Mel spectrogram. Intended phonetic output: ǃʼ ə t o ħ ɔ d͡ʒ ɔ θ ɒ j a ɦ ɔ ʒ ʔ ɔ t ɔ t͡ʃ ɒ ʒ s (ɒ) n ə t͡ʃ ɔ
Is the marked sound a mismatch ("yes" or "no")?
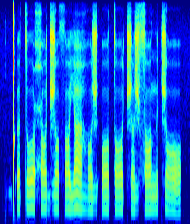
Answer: no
